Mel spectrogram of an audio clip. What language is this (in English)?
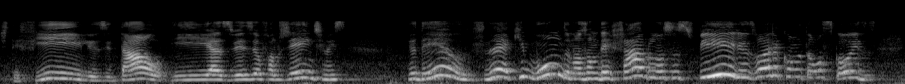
Portuguese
